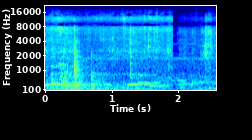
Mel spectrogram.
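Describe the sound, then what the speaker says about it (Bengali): Pasta and egg being stirred in a hot wok, a soft sizzle with scraping and light clinks of the utensil against the pan, steady and close with no voices. "পাস্তা নাড়াচাড়া করলাম।"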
